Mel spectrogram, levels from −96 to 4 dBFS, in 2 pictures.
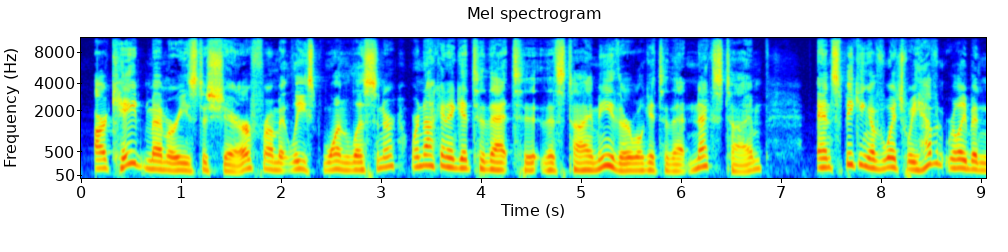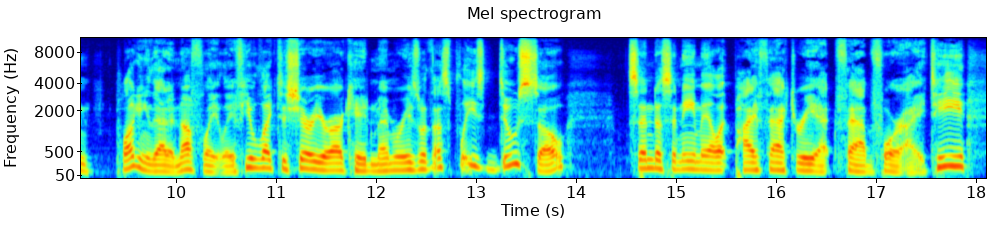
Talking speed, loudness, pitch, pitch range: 200 wpm, -19 LUFS, 140 Hz, 125-170 Hz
